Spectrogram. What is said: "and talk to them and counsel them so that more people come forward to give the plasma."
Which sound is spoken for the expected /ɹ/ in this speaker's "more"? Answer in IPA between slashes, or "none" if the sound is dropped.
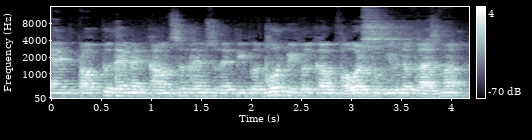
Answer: /ɹ/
